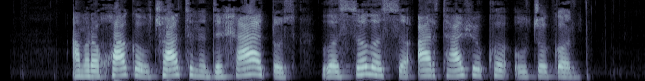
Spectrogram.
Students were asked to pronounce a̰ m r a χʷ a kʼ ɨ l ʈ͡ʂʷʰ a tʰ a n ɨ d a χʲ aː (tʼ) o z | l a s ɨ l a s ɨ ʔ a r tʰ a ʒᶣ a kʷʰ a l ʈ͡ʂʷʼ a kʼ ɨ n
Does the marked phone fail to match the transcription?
no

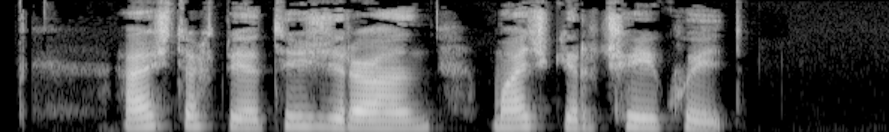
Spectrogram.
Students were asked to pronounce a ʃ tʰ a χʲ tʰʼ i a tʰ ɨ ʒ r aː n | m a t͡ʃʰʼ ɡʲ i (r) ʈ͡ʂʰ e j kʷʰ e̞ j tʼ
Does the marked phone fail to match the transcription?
no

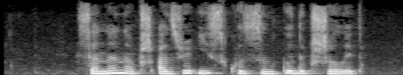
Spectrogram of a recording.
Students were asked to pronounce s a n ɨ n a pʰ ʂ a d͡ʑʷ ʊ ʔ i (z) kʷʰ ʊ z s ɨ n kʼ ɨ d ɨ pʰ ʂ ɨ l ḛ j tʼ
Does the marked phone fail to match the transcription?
yes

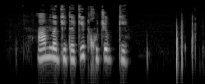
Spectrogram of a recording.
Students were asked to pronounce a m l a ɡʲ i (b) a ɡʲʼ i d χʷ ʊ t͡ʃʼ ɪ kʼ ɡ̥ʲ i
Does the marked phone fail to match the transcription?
yes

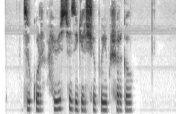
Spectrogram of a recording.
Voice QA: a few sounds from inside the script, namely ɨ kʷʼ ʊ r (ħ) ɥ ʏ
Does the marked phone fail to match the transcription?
no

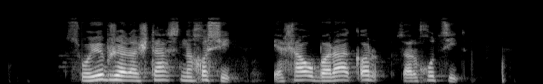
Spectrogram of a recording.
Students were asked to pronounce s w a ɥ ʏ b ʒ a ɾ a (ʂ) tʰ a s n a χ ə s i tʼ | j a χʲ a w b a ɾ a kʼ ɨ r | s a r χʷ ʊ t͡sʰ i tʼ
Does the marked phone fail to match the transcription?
yes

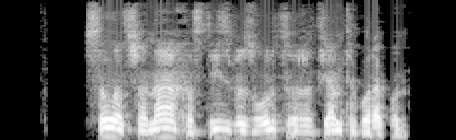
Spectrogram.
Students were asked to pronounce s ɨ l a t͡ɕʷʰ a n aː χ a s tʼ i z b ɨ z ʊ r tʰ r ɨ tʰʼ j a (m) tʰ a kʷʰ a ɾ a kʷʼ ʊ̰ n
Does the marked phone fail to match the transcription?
no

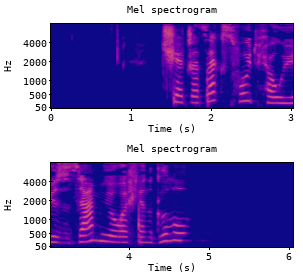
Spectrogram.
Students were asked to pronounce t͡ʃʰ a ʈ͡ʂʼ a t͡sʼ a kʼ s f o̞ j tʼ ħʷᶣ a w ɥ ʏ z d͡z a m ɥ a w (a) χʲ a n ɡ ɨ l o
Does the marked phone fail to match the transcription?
no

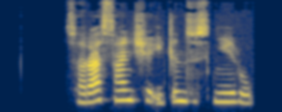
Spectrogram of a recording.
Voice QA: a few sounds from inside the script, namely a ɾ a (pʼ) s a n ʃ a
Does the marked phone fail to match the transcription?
yes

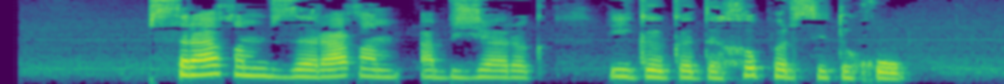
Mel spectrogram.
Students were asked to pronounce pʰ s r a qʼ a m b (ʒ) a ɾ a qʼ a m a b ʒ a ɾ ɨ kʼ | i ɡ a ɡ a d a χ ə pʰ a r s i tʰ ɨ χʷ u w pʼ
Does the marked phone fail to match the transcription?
yes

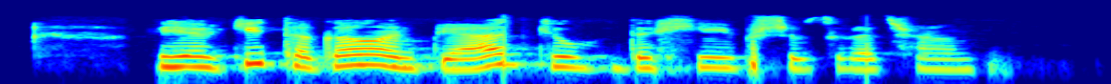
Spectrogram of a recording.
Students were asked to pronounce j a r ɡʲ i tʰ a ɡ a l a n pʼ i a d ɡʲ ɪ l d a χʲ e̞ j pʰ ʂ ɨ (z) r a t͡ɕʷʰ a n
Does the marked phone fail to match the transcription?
no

